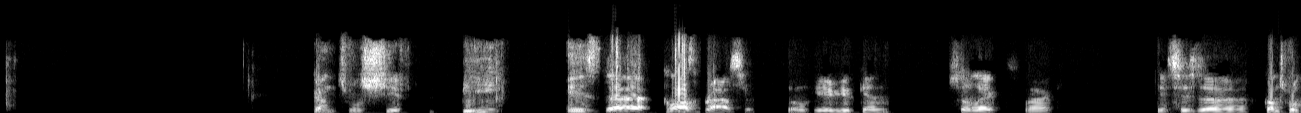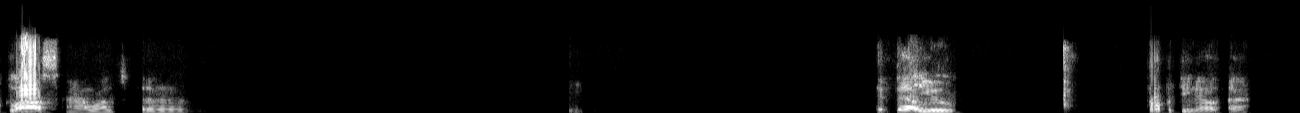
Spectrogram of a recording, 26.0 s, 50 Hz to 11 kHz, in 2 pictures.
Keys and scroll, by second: 4.3 ctrl+shift+b.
